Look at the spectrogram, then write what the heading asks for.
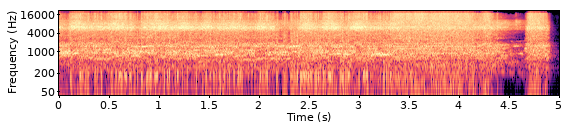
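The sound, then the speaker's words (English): A loud, unbroken din of many German Shepherds barking over one another in a kennel, a dense chaotic wall of noise that breaks off abruptly just before the end. “Typical German Shepherd. Walk through a kennel and they're like, ah, God, that's so much fun.”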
